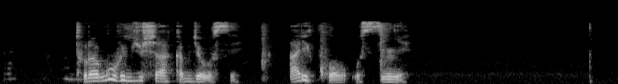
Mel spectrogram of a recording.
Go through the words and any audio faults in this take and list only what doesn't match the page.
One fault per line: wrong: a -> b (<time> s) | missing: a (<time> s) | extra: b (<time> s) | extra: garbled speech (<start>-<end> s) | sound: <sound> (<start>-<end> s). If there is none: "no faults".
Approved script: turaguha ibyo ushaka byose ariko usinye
no faults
